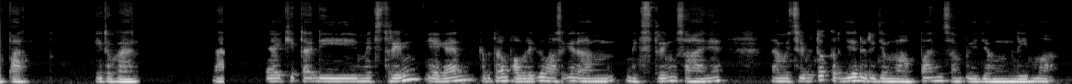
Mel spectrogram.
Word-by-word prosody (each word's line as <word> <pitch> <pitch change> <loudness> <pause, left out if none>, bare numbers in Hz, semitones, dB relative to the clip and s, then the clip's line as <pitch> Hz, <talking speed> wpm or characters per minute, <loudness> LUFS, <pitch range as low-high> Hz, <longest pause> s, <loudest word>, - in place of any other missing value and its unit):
4.00 125 0 0 0.7
gitu 135 -1 -2
kan. 120 0 +7 0.8
Nah - - -1 0.4
kayak 145 0 -1
kita - - -6
di 140 -1 +3
midstream 145 - +1
ya 140 -2 -1
kan, 160 +4 +1 0.2
kebetulan 145 +4 -2
pabrikku 135 +3 0
masuknya 145 +1 -3
dalam 135 0 +2 0.3
midstream 140 +4 -3
usahanya. 140 +3 -1 0.5
Nah, - - -7
midstream 140 +2 -2
itu 200 - 0
kerja 145 -5 -1
dari 145 -3 0
jam 135 -1 +2
8.00 130 +6 0
sampai 135 -3 -2
jam 125 -1 +4 0.2
5.00 130 +1 +2
140 Hz, 145 wpm, -19 LUFS, 130-145 Hz, 0.8 s, kan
